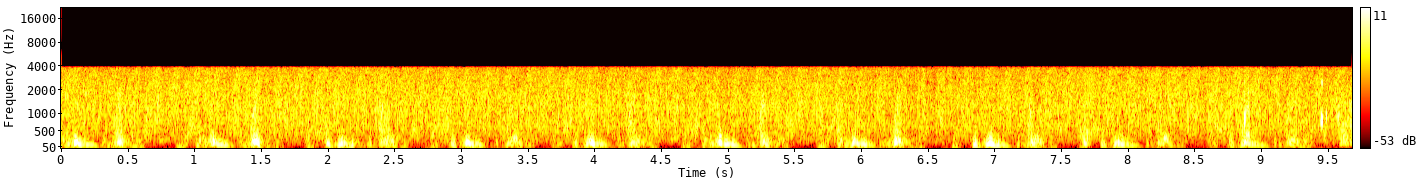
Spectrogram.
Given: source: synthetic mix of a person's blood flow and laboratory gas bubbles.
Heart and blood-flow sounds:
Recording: Doppler ultrasound of blood flow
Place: precordium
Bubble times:
7.62-7.74 s: bubbles
8.83-8.93 s: bubbles
9.41-9.53 s: bubbles
9.55-9.69 s: bubbles
From the record:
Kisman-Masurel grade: 122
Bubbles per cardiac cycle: 1 to 2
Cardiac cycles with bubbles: 10 to 50%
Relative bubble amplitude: moderate (0.250 to 0.450)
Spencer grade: 2 (many but less than half of the cardiac periods contain bubble signals, singularly or in groups)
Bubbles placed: anywhere in the cardiac cycle

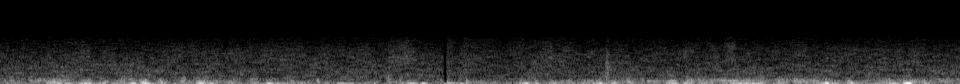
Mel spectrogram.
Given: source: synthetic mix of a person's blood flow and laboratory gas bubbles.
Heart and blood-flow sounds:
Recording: Doppler ultrasound of blood flow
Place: subclavian vein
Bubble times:
no bubbles
From the record:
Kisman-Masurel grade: 000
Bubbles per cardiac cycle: 0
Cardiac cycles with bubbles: 0%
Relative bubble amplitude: no bubbles discernible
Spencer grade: 0 (complete lack of bubble signals)

